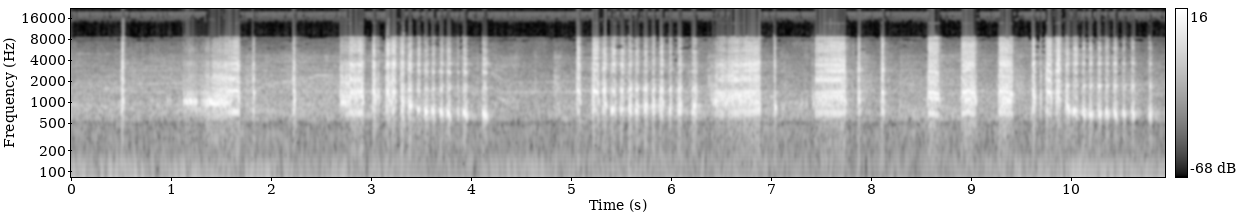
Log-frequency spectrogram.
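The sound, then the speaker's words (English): A turkey call purring and cutting: soft rolling purrs broken by loud bursts of sharp, rapid-fire clucks that come in quick irregular clusters, with no talking. “So, and this one too, also, I like that little fight and purr with it and cutting.”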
